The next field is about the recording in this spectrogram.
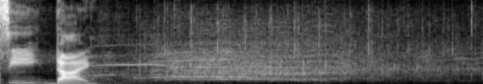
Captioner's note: audience cheering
